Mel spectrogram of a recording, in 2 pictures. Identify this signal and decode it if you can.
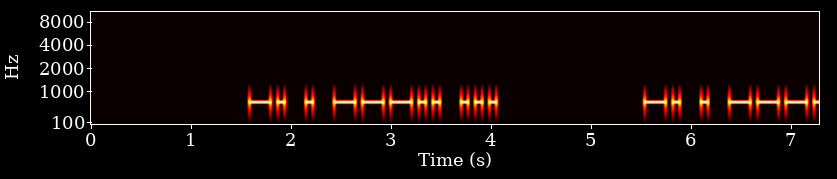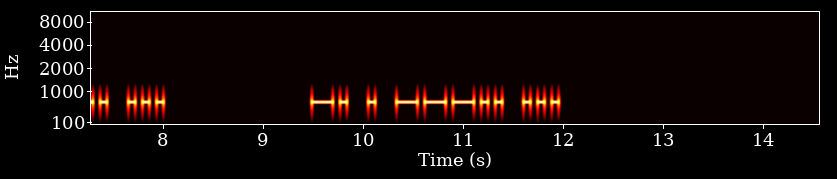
Morse code, heard as a keyed tone, about 17 wpm, 700 Hz. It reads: NE8S NE8S NE8S
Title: USA Call Signs - 4 Characters - Repeated 3x - 17wpm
